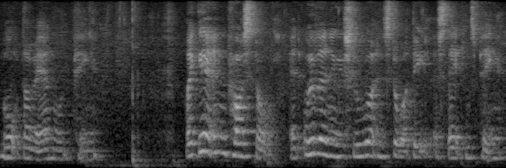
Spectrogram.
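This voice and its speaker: Ordinary pitch variation at a fairly slow pace, with noticeable background noise and audible room echo. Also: woman. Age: 70s. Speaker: pensioner. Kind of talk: prepared statement read aloud. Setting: recorded interview.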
